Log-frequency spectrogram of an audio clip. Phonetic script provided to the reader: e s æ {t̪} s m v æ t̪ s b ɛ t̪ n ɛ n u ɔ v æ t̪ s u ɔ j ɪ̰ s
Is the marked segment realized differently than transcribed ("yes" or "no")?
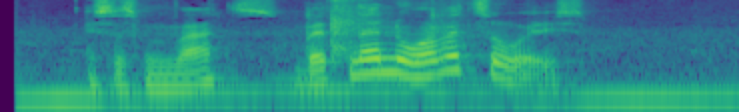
yes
